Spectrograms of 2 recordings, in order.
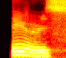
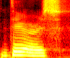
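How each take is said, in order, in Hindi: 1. यह एक छोटे अक्षर में संकुचित हो जाता है। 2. यह एक छोटे अक्षर में संकुचित हो जाता है।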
